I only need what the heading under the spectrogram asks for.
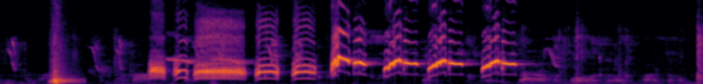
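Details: A sharp knock, then a bird sings a sequence of buzzy harmonic notes followed by a rhythmic series of loud descending-hooked whistles, about two per second, fading into quiet chirps.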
